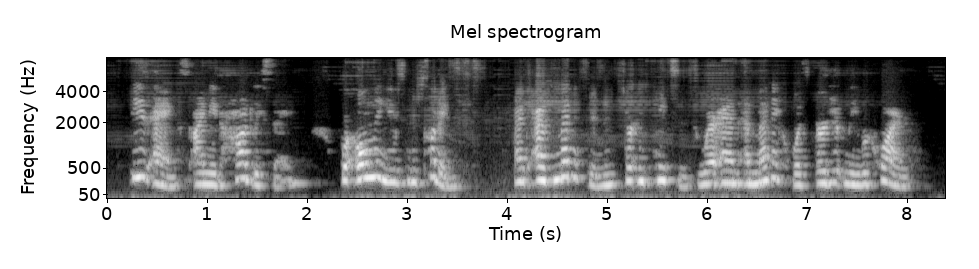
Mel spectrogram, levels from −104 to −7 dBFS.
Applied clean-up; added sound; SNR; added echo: neural separator model SepFormer DNS4.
